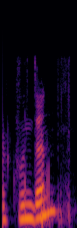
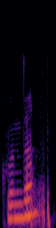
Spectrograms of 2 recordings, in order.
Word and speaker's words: Kundan: I'm called Kundan in my native language Hindi. I come basically from India. So here it is pronounced as Kundan. Okay. But uh in German you can pronounce me as Kundan.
